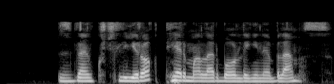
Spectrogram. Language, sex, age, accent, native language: Uzbek, male, 18-24, Toshkent viloyati, Uzbek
